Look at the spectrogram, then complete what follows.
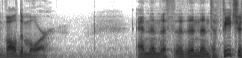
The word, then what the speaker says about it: Voldemort: Although I was reading in the Harry Potter audiobooks, they say Voldemort. And then the feature said Voldemort. Wrong. So there's a pronunciation problem. He's using the original French. It's Voldemort.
